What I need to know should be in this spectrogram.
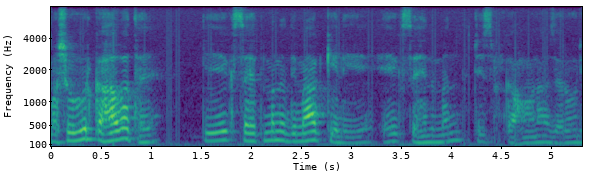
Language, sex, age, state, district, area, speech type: Urdu, male, 18-30, Delhi, South Delhi, urban, spontaneous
